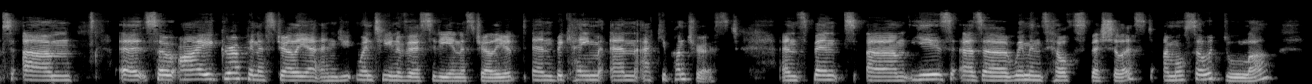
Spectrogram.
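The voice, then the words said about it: Australian accent. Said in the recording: “I am Australian. You might be able to hear that from my accent”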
